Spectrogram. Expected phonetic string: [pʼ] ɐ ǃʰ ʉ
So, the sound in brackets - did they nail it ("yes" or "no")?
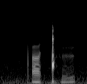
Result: yes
